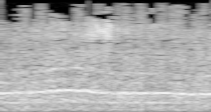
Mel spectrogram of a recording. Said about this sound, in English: I'm going to now enter in. Oh, God, you can hear. See, do you hear the wind? Yeah, it's scary.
